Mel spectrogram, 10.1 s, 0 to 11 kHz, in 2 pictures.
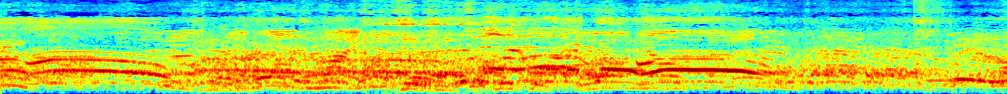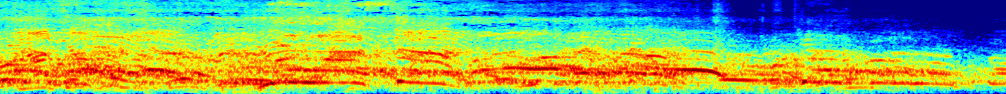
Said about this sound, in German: Wir hören hier, wie Menschen eine Demokratie bedrohen. Es ist The Insurrection, der Aufstand, wie es bis heute in den USA ganz einfach heißt. Diese Töne stammen vom 6. Januar 2021 aus Washington, D.C., vom Sturm auf das Kapitol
